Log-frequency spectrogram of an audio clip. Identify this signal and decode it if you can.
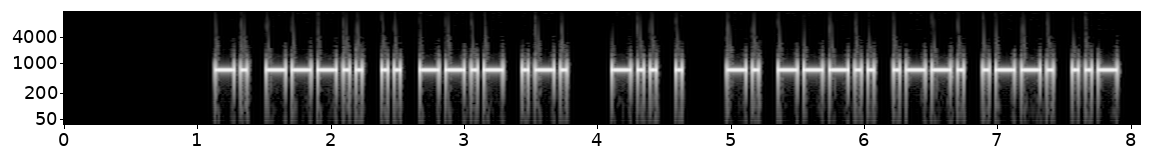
Morse code, heard as a keyed tone, about 25 wpm, 700 Hz. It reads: N8IQR DE N8PPU
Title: USA Callsign DE Callsign - 5 Characters - 25wpm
